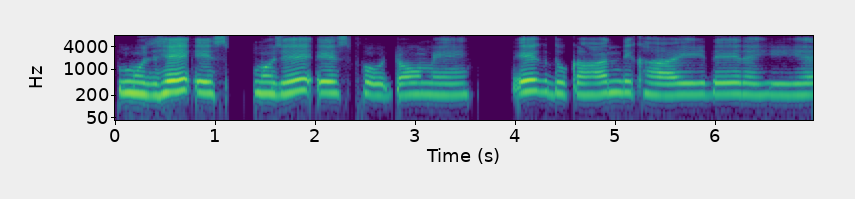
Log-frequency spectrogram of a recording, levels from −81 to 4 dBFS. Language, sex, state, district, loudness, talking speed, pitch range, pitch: Hindi, female, Madhya Pradesh, Umaria, -18 LUFS, 105 wpm, 210-235 Hz, 220 Hz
